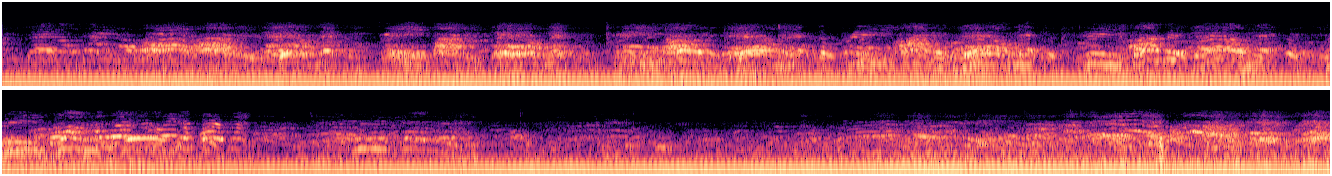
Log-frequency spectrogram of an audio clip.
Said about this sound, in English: And it looked for a moment as if they'd go out the Fifth Avenue door, but now they're going to march around the store.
